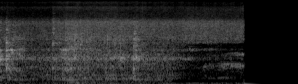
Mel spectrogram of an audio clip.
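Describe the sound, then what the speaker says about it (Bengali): Cut potatoes sizzle in hot oil with turmeric and salt, a close, bright frying hiss with stirring that cuts off abruptly after a couple of seconds. "তেল গরম হয়ে গেছে, আগের থেকে কেটে ধুয়ে রাখা আলু দিয়ে দেব। এর মধ্যে দিয়ে দেব হলুদ আর নুন দিয়ে ভালো করে ভেজে নেব।"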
